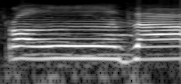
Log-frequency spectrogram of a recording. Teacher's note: Ronza ada huruf engnya, jadi hukum tajwidnya adalah ikhfa hakiki karena huruf za termasuk huruf ikhfa hakiki. Ada huruf nun sukun bertemu dengan salah satu huruf ikhfa hakiki yaitu huruf za, maka dibacanya ditahan 2 harokat.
